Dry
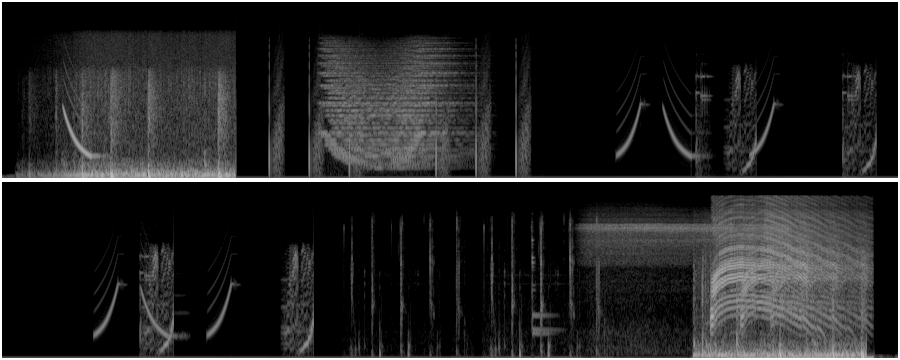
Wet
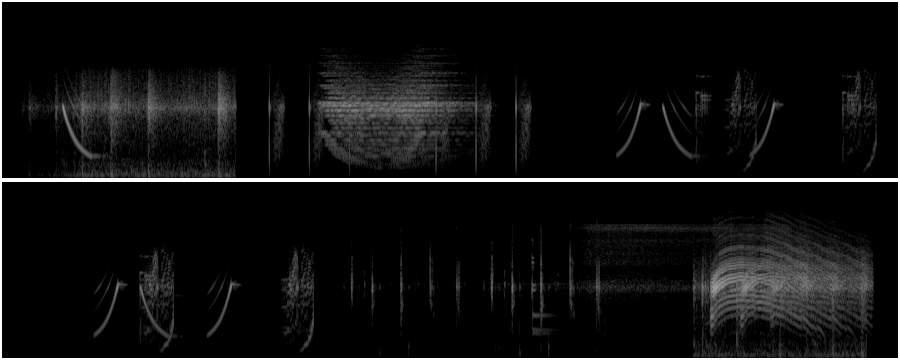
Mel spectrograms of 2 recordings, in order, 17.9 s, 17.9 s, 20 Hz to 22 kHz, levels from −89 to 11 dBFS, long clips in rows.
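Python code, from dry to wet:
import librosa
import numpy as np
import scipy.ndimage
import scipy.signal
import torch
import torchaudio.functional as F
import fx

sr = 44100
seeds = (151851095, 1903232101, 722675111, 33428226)

y = fx.rider(x, sr, range_db=4, speed_s=2.0)
y = fx.bandpass_q(y, sr, hz=1900.0, q=7.7)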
